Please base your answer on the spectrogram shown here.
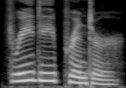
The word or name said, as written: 3D printer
